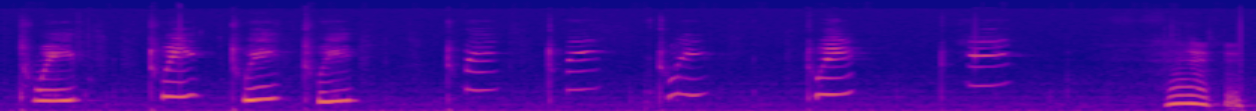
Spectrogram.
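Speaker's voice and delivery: high-pitched chirps fading away; repeated bird tweets. A narrator's reading. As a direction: chirp like a little bird, trailing into softness. Imitates the pig's new bird friends.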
